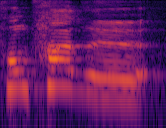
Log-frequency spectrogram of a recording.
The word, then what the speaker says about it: pod: 늘어났다 이렇게 느낀다는 거죠 가장 큰 이유 그러면 파드 또이 포드도 아니죠 왜 포라고 우리나라에서 발음하는지 모르겠는데 제가 영어를 달해서 그런게 아니라 원래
